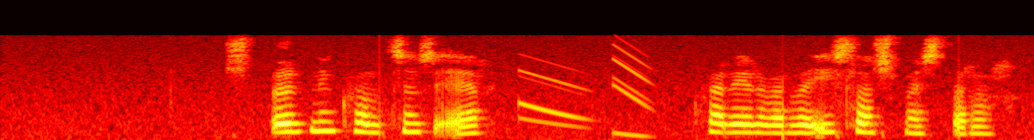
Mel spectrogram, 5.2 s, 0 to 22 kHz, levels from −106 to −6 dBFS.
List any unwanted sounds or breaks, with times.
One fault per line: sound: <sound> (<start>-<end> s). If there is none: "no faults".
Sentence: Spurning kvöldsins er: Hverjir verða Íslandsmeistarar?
sound: chirp (2.6-3.3 s)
